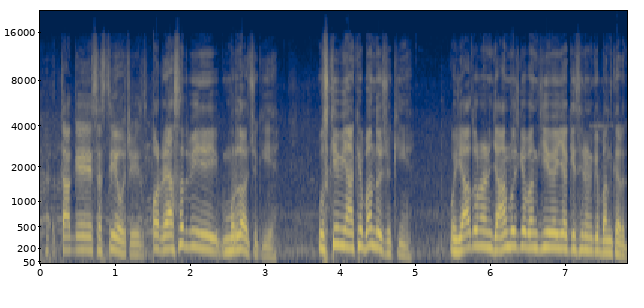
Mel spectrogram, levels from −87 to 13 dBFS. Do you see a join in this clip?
yes; 1 cut; at 1.5 s

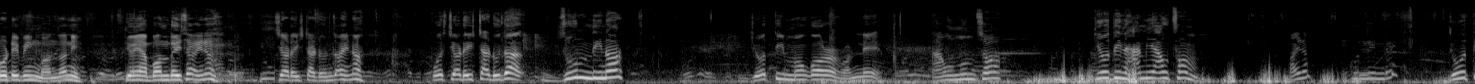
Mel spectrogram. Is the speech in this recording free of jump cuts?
no; 1 cut; at 2.7 s

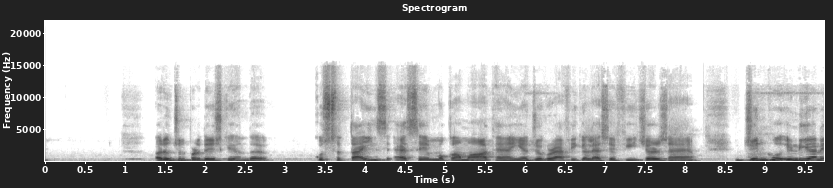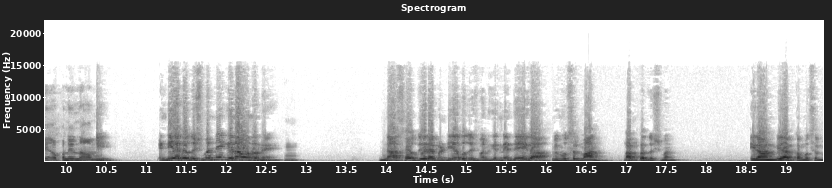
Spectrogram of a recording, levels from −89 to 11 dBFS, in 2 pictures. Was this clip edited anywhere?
yes; 2 cuts; at 10.4 s, 16.0 s

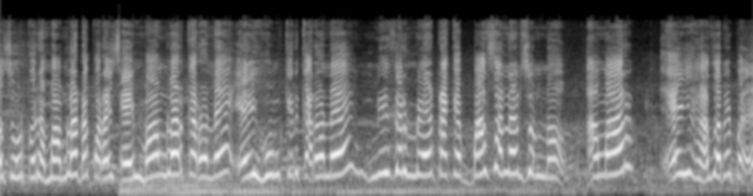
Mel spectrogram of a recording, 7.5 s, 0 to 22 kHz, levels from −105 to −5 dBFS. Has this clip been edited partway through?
yes; 1 cut; at 1.2 s

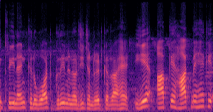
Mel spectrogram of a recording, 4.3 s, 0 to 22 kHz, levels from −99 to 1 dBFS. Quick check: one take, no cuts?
no; 1 cut; at 2.6 s

